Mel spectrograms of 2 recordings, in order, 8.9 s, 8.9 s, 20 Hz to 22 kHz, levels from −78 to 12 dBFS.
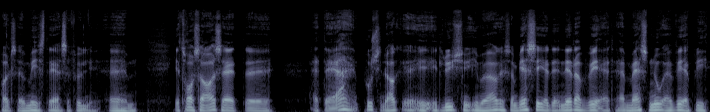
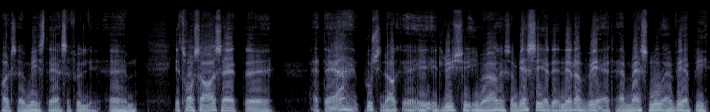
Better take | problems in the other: first | distortion; slight; 10 dB below the speech

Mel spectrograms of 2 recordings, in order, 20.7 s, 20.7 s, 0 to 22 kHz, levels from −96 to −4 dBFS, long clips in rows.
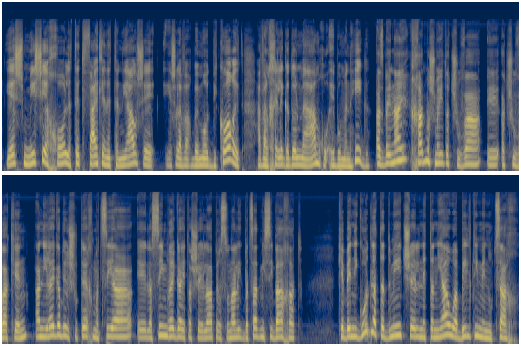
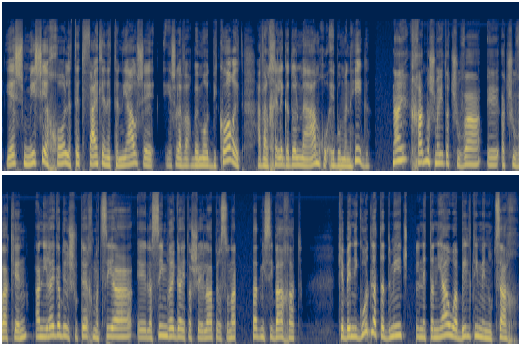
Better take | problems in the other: first | audio cutting out; at 7.5 s, at 15 s and at 18 s

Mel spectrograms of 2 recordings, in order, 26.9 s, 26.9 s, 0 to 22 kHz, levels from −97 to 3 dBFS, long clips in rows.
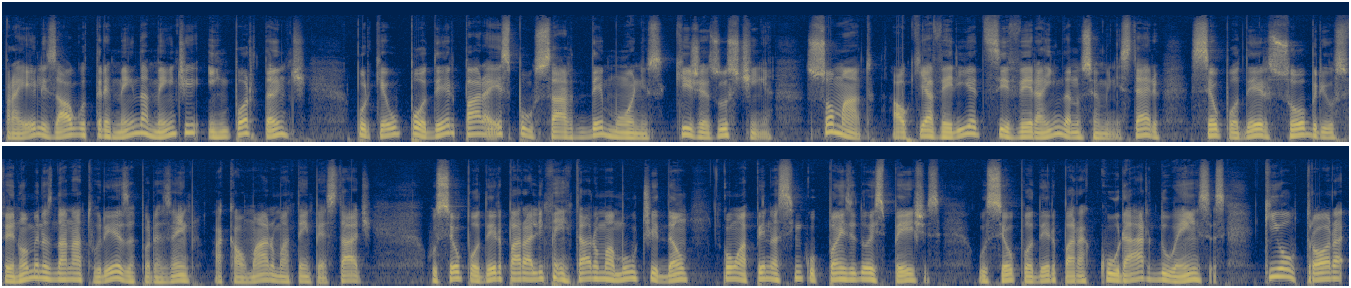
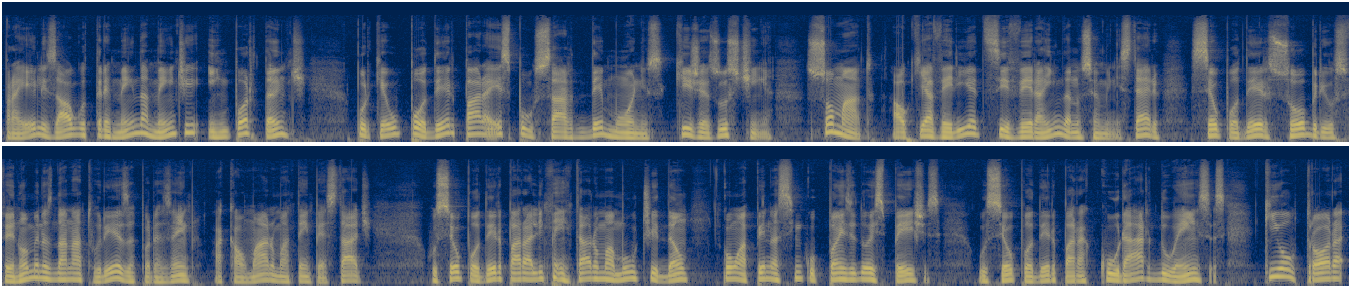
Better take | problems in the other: neither | none

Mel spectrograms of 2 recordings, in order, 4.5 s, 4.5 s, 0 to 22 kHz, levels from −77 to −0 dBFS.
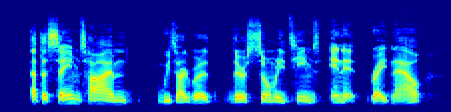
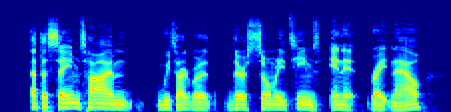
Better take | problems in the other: second | thin; very; fading below 300 Hz

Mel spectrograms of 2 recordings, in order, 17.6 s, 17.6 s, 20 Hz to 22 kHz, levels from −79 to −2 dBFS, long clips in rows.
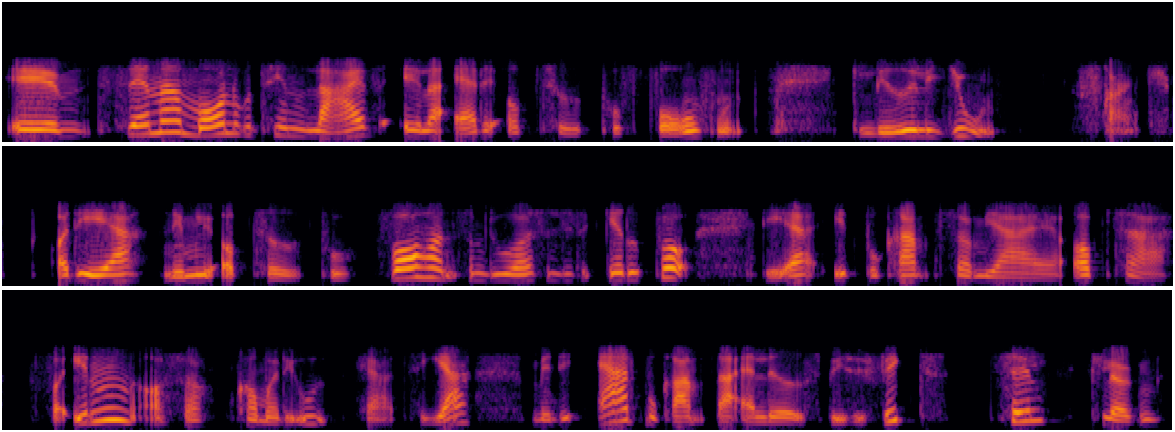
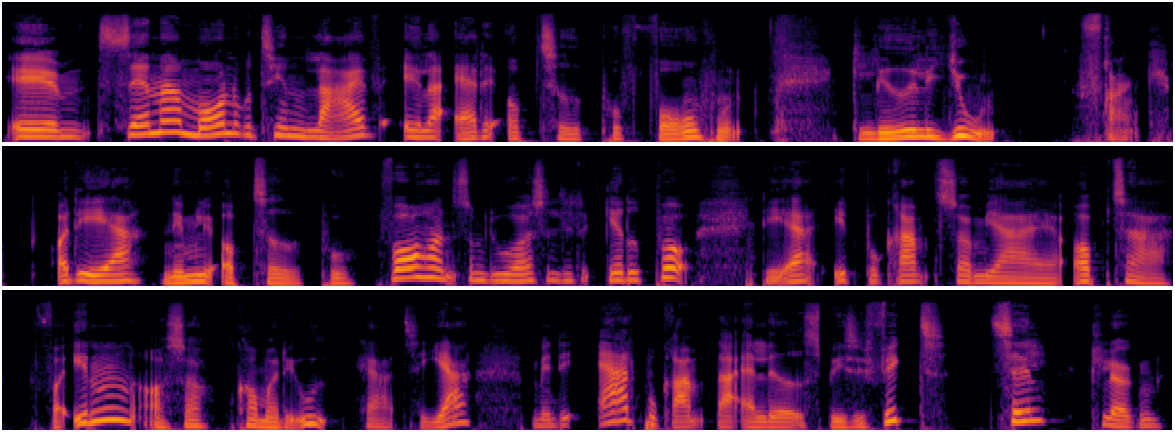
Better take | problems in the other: second | phone-call audio

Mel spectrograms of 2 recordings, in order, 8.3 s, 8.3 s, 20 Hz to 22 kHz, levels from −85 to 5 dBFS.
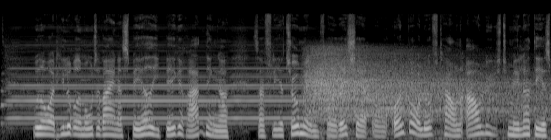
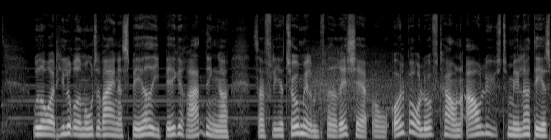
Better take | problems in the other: second | background music; loud; throughout; 5 dB below the speech; faint in the second

